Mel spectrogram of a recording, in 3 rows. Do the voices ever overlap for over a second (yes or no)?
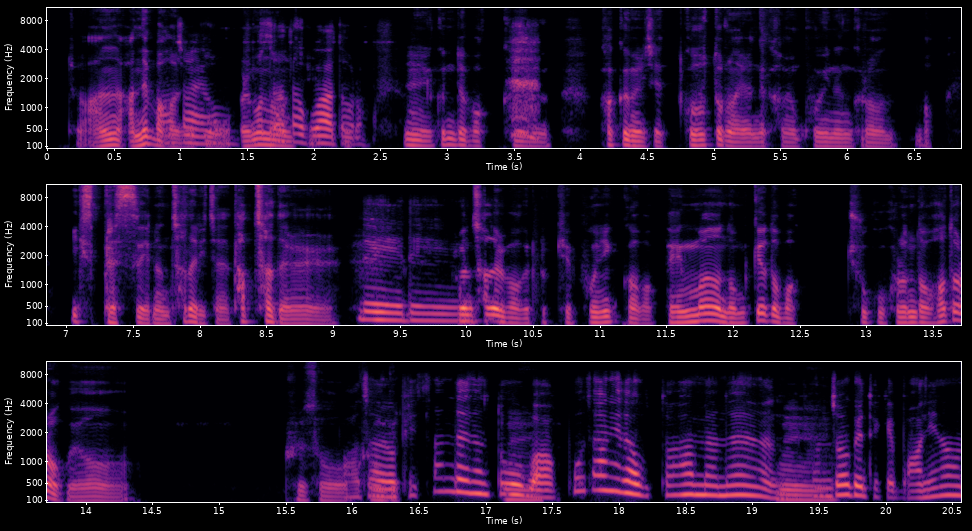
yes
